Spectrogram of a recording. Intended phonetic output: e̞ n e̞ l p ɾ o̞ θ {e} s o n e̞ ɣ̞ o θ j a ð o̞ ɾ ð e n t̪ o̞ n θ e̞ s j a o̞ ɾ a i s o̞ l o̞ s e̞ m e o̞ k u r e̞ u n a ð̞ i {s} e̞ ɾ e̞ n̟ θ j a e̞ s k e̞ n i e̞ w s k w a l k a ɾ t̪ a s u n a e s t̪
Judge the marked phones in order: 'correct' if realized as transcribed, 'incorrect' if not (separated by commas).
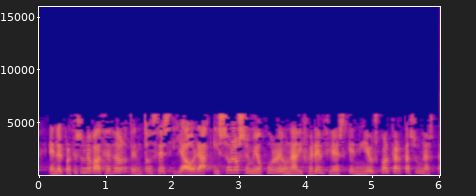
correct, incorrect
